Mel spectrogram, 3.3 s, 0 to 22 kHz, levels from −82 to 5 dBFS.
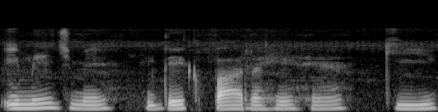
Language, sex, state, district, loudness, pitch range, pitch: Hindi, male, Himachal Pradesh, Shimla, -23 LUFS, 130-145 Hz, 135 Hz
